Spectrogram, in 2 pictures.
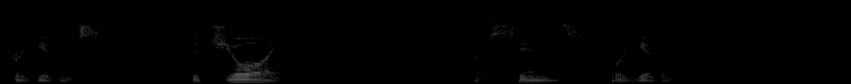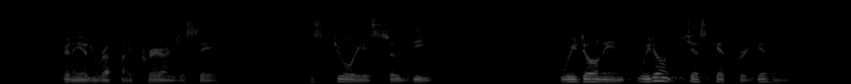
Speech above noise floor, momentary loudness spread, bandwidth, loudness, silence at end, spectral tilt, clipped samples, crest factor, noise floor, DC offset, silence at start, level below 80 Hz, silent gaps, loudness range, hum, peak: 33 dB; 11 LU; 14 kHz; -55 LUFS; 0.55 s; -3.5 dB/octave; under 0.1%; 22 dB; -88 dBFS; under 0.1%; 0 s; under -90 dBFS; none; 7 LU; none; -36 dBFS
